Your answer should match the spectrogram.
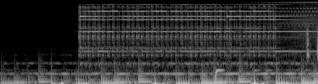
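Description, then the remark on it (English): After a short musical intro, a bright, metallic telephone bell starts ringing and keeps ringing steadily to the end, fairly loud, over a rhythmic low music bed. “And what you need to know is that for this week's spy, it all started with a phone call.”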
